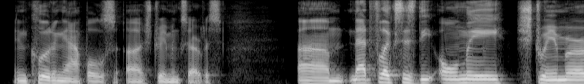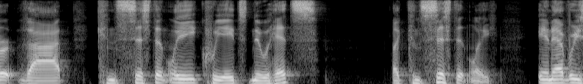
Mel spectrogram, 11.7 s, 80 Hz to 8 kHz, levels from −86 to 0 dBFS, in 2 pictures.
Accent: American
